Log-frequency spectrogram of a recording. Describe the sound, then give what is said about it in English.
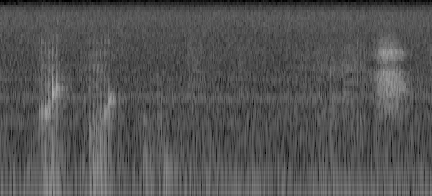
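A pig oinks in a few short grunts, two close together and then a single higher squeal a moment later, fairly quiet with no voices. “There's a red tractor and a pigs.”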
